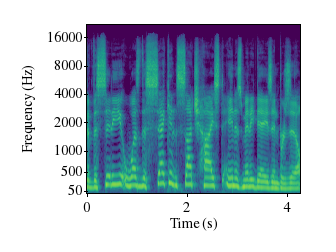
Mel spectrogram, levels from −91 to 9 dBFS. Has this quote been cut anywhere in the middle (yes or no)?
no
